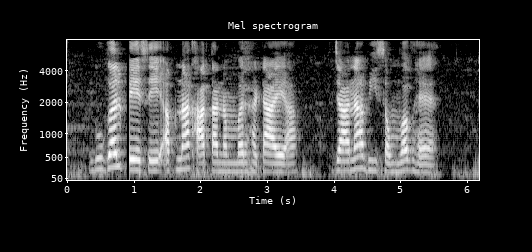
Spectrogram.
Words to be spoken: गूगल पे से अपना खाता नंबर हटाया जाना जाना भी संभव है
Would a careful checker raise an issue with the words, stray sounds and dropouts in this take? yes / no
yes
